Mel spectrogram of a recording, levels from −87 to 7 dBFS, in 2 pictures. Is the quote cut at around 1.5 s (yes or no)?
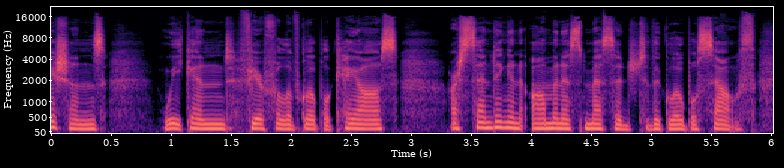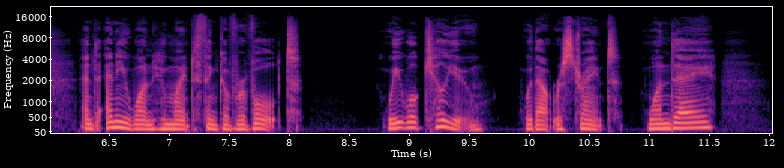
no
